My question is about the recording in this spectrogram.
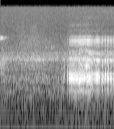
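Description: A brief wordless sound from a person's voice, starting about one and a half seconds in, over faint room tone.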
